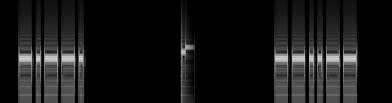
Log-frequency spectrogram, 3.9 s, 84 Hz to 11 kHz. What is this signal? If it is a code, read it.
Morse code, heard as a keyed tone, about 28 wpm, 700 Hz. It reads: <KN> ,
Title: Single Character (Letter:Number:Punctuation:Prosign) Alt 28wpm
